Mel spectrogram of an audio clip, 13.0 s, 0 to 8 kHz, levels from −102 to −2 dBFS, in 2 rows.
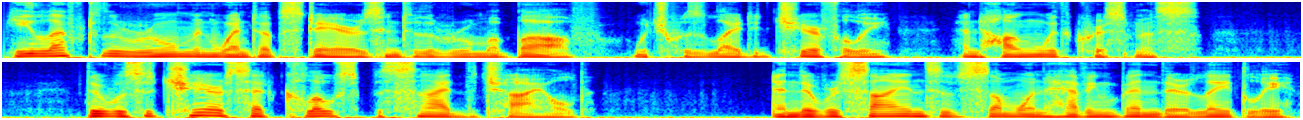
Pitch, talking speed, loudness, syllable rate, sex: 95 Hz, 185 wpm, -19 LUFS, 5.4 syllables/s, male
